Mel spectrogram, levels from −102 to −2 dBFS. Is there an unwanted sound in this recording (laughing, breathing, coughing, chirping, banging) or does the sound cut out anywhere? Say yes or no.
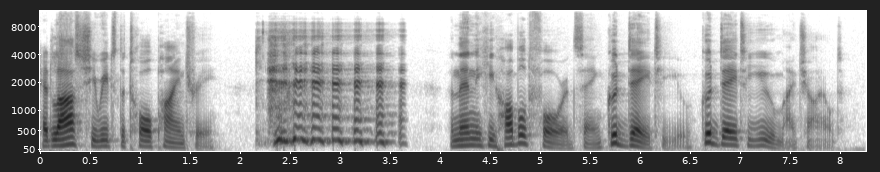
yes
